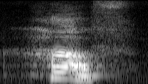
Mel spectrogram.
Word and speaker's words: half: なります 751 番ハーフん発音に注意ですねこの l は読んでいません君が半分と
